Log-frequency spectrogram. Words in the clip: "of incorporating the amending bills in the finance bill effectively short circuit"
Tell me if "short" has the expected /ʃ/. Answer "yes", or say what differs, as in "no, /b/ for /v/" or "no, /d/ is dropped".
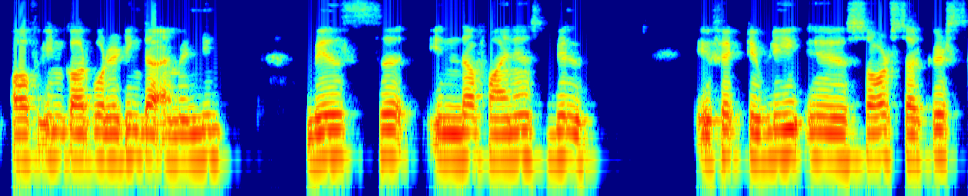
no, /s/ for /ʃ/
